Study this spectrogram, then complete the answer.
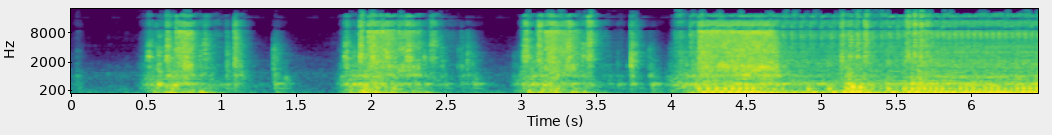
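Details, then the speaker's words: Skyteam Skymax ST125 with swapped-in semi-auto Lifan engine on temporary pit-bike wiring kit, exhaust just fitted, fuel on: a few short cranking bursts, then the single catches into a steady even idle; normal start. "Got the exhaust on now. Fuel's been on for a few minutes. The float bowl should be full. So no reason why it shouldn't fire up."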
